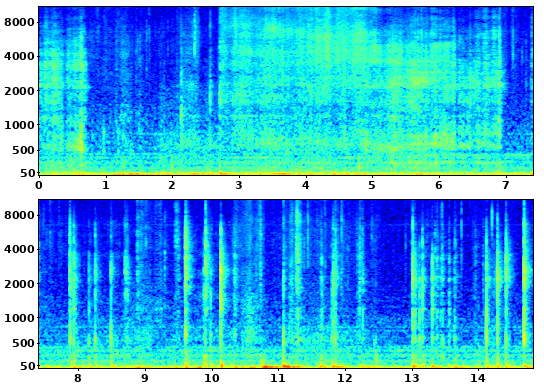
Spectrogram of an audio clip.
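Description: Long nails scratch and tap a thin printed paper postcard with a bird illustration, lying flat on a fabric surface. A soft, bright papery scratching swells through the first half, then gives way to a quick, irregular run of crisp taps and scrapes with a dry, close sound.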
